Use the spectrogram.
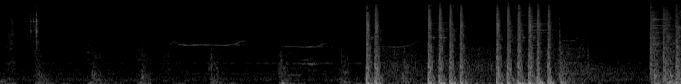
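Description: Gunfire from the video game Signal from Tölva crackles in sharp, separate shots that give way to rapid automatic bursts, loud and close, with no talking.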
